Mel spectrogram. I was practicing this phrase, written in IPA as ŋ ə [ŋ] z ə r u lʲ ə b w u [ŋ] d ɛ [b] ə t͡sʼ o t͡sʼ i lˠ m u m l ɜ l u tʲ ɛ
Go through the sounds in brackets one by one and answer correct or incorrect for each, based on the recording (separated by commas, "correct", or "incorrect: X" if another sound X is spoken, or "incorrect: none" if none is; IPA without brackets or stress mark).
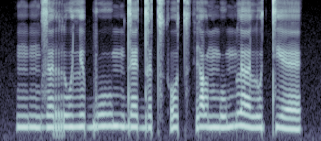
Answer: correct, incorrect: m, incorrect: d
